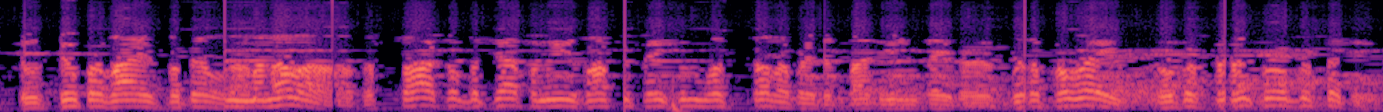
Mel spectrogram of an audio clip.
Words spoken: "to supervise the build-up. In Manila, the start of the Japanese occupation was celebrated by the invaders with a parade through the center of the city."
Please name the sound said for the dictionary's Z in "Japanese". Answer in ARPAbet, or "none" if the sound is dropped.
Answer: Z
